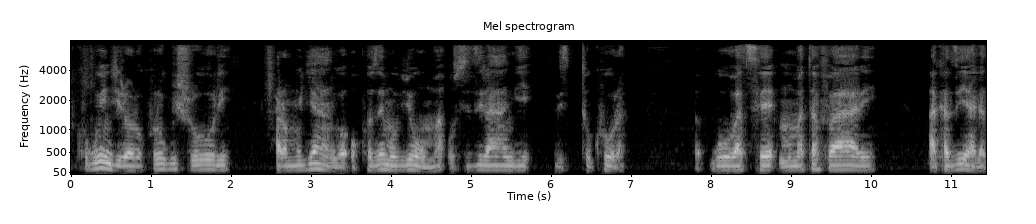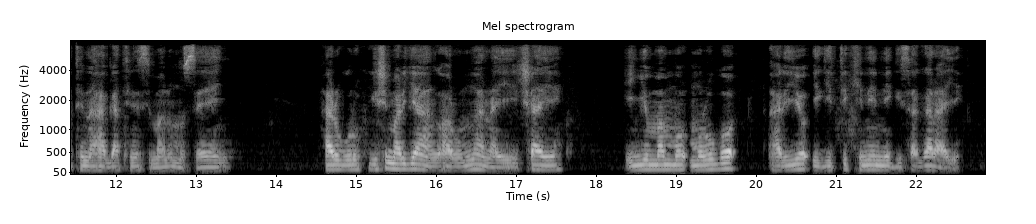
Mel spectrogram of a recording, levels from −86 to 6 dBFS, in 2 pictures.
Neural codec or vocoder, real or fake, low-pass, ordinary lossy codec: none; real; 7.2 kHz; AAC, 32 kbps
